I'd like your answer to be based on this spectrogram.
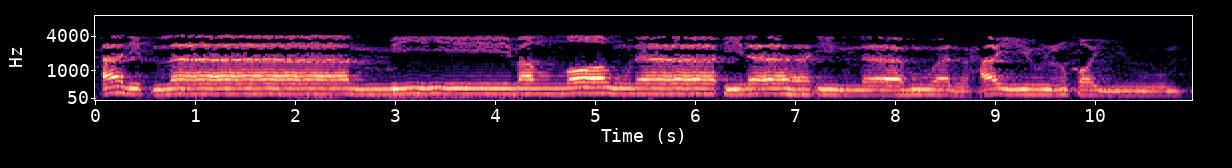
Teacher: Karena depannya adalah huruf mufakhamah, lam yang dibaca tafkhim.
